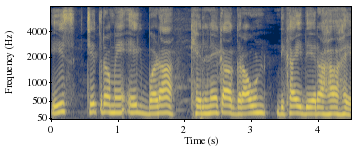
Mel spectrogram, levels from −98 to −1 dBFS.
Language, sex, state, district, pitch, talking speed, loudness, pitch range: Hindi, male, Chhattisgarh, Sukma, 185 Hz, 175 wpm, -15 LUFS, 175-200 Hz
